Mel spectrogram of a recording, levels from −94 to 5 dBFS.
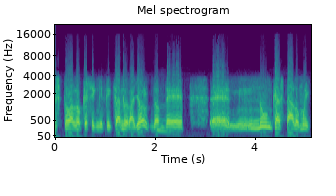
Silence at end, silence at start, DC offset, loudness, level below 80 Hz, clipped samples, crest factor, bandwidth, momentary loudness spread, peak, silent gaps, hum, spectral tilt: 0.05 s; 0 s; under 0.1%; -20 LUFS; -60 dBFS; under 0.1%; 12 dB; 10 kHz; 6 LU; -8 dBFS; none; none; -5.5 dB/octave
